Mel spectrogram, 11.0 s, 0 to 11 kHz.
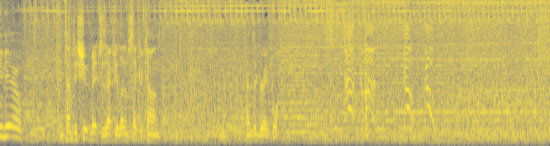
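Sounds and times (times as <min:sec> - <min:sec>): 
speech: 0:00.0 - 0:03.4, 0:04.4 - 0:05.7
helicopter rotor blades chopping: 0:00.0 - 0:10.9.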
